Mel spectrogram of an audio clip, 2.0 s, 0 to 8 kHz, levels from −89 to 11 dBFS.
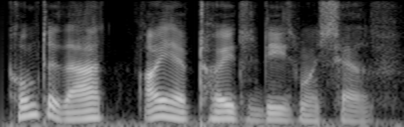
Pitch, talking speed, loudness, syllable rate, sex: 120 Hz, 235 wpm, -18 LUFS, 5.4 syllables/s, male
